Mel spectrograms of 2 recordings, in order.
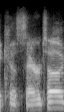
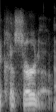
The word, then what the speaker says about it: Caserta: Well, to be honest, it actually sounds sweeter when you say caserta because it's Italian, but I usually just say caserta.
